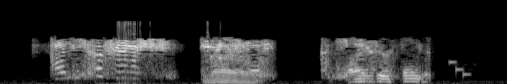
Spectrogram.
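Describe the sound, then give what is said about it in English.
A voice imitates a ringing telephone in three loud, buzzy bursts of about a second each, separated by short pauses, with a few faint high chirps at the end. “Why is there a phone ringing in the background?”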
